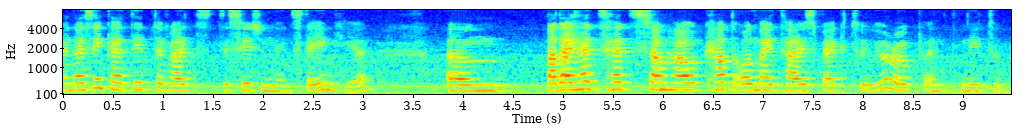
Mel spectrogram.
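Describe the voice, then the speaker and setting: In a strong Austrian accent, a woman speaks fairly slowly at a fairly high pitch, with fairly even intonation, big swings in loudness, audible room echo and noticeable background noise. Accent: Austrian accent, strong, lasting. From Austria, Linz. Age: 60s. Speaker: oral historian. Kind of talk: lecture. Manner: halting, with repeated words.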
